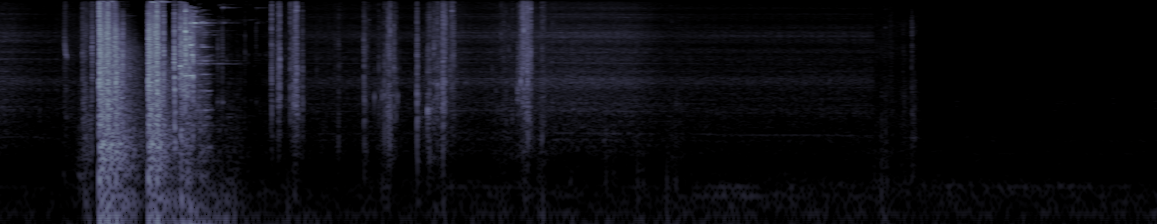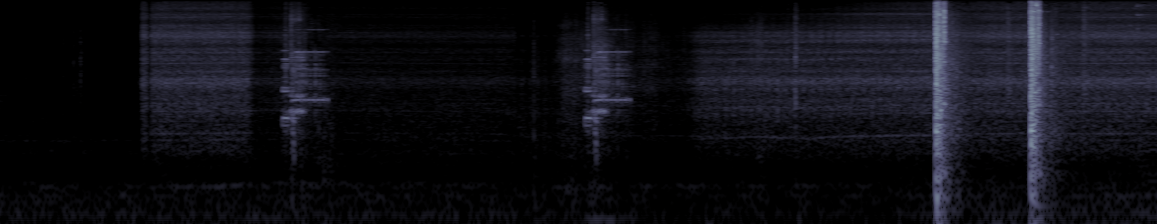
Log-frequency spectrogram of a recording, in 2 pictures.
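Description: Gunshots fire in short, loud bursts.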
